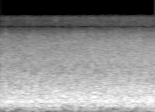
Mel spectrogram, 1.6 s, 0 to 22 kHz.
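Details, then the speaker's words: 2011 Hyundai Elantra with snapped timing belt, cam-out leak-down test, engine off, listening at exhaust: steady airy hiss and puff of air escaping out the exhaust, indicating bent exhaust valve on cylinder number one from piston-to-valve contact. "you ready so we have bent exhaust valves at least on number one let me bring you down here real quick and show you so let's go ahead here's the exhaust going to stick my hand over it you hear it puff"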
